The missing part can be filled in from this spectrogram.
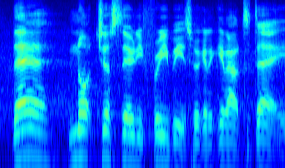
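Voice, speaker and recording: A man with a British accent. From UK. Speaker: founder of a hospitality mental health charity. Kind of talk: panel talk on stage. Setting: stage with audience. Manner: animated.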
